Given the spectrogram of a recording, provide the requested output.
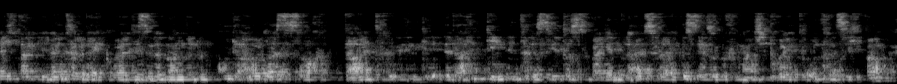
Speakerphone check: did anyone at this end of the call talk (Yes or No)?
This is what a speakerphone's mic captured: Yes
